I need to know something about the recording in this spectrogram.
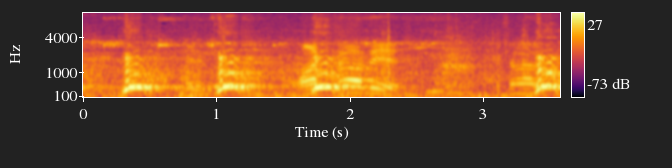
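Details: Aggressive Kangal dogs barking at each other: loud, rough barks that rise and then fall, about four spaced under a second apart, with a man's Turkish voice in the background.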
